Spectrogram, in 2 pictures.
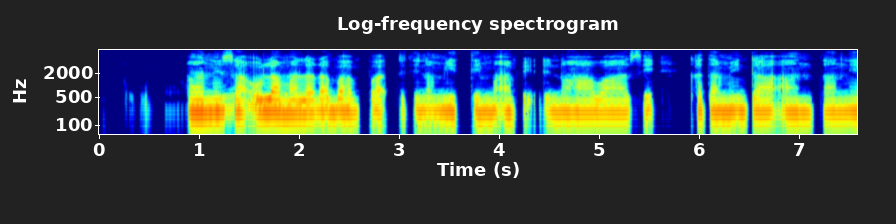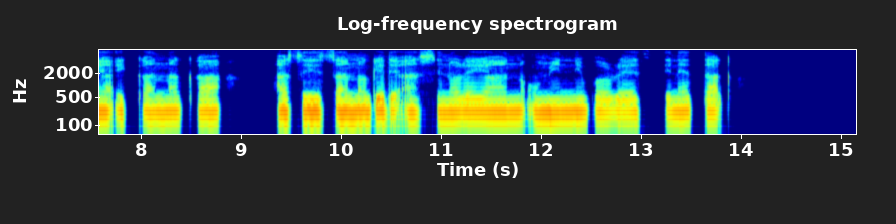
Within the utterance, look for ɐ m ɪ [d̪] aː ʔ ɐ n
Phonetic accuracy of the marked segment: correct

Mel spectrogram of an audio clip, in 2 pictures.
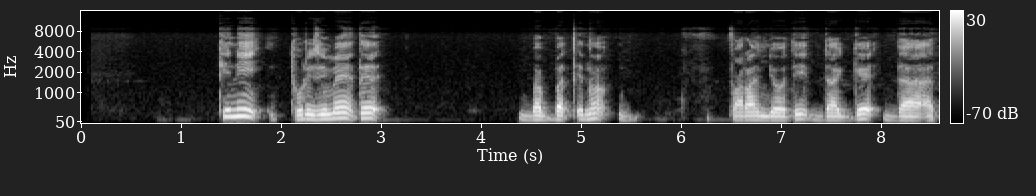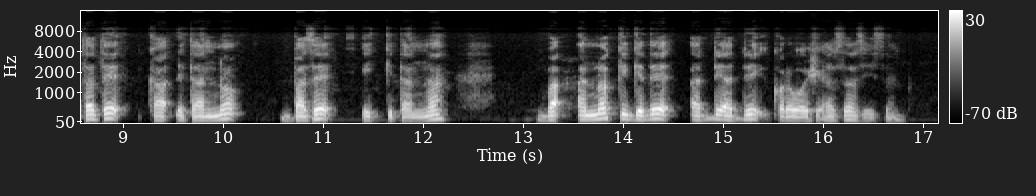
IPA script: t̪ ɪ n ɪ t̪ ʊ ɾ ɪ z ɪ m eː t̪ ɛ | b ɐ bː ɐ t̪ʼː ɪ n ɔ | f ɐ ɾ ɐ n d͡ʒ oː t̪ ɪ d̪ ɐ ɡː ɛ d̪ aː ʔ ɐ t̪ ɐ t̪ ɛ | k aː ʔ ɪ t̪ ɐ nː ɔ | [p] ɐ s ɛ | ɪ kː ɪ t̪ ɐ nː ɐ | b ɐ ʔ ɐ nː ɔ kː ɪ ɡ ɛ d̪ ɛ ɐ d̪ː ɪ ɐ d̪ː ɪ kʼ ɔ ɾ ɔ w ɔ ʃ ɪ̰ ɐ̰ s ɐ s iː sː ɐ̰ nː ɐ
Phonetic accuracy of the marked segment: incorrect: b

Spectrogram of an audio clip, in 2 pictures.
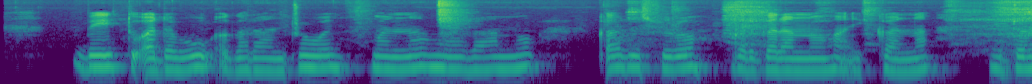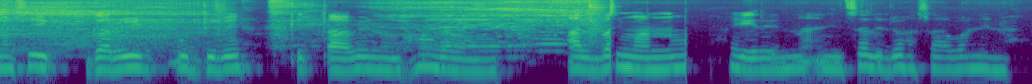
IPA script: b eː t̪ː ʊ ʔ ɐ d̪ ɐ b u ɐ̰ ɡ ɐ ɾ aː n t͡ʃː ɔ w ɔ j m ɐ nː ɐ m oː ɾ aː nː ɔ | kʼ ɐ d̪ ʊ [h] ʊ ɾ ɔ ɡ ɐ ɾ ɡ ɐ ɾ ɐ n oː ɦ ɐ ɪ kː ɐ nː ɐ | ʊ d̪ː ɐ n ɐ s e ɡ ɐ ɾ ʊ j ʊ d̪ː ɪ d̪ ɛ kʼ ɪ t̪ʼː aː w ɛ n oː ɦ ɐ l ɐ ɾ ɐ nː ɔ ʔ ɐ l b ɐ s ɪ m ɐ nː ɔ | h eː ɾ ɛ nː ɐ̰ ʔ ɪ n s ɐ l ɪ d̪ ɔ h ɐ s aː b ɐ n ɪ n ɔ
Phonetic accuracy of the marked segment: incorrect: s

